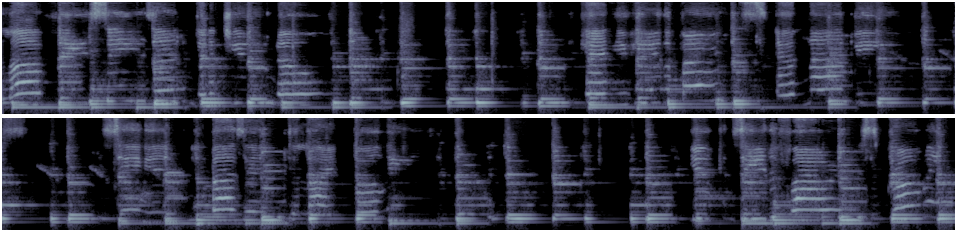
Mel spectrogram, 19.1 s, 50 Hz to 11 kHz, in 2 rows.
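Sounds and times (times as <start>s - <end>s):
woman singing: 0.0s - 3.6s, 5.8s - 9.8s, 10.5s - 13.7s, 16.4s - 19.0s
ukulele strumming: 0.0s - 19.0s.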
